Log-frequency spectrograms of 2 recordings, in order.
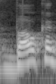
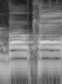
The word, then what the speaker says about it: bokeh: so as far as bokeh goes or bouquet however you want to pronounce it this does a pretty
